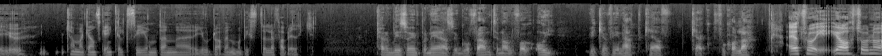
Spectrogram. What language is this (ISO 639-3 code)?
swe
